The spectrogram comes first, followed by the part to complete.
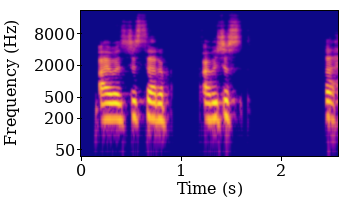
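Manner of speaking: stuttering, stumbling and tripping over words. Someone telling listeners how they got into heathenry, stuttering. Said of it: "I'm stuttering".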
